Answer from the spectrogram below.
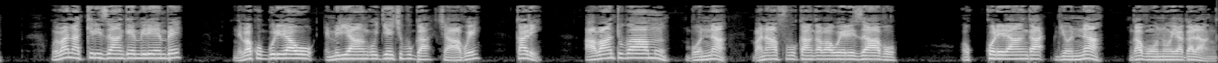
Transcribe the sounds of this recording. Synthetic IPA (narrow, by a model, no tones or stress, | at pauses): βwe̞βanakːiɾizaːŋɡe̞ːmiɾe̞ːmbe̞ | ne̞βakuɡːuliɾawo̞ | e̞miɾjaːŋɡo̞ɟe̞ːciβuɡaca̰ːβwe̞ | kale̞̰ | aβaːntuβaːmu | βo̞nːa | βa̰nafuːkaːŋɡaβawe̞ːɾe̞zaːβo̞ | kuko̞le̞ɾaːŋɡaβjo̞nːa | ŋɡaβo̞ːno̞ːjaɡala̰ːŋɡa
